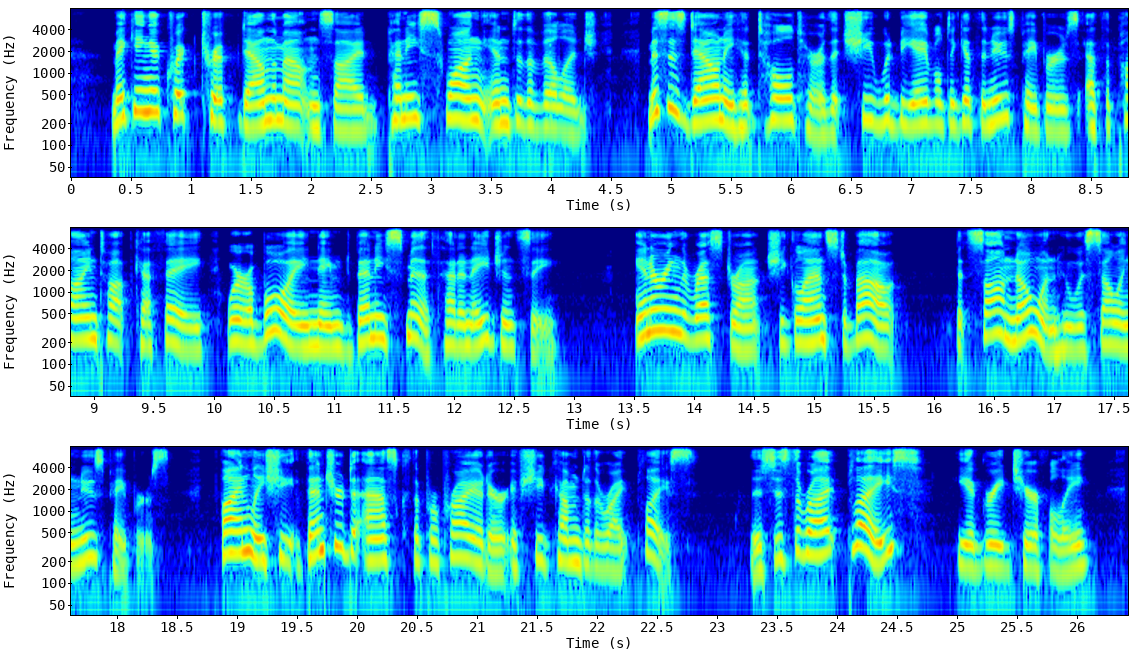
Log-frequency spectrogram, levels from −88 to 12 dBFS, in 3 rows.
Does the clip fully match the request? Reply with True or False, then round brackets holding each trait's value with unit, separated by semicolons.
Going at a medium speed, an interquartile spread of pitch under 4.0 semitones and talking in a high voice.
False (175 wpm; 4.4 semitones; 200 Hz)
